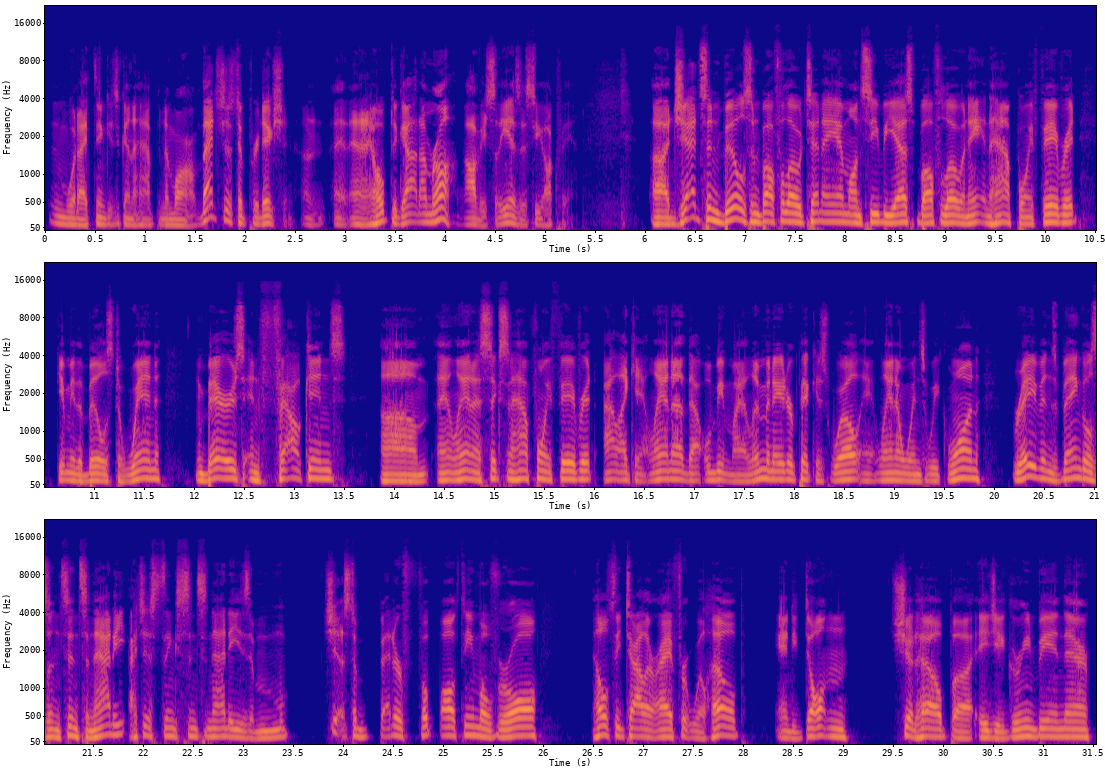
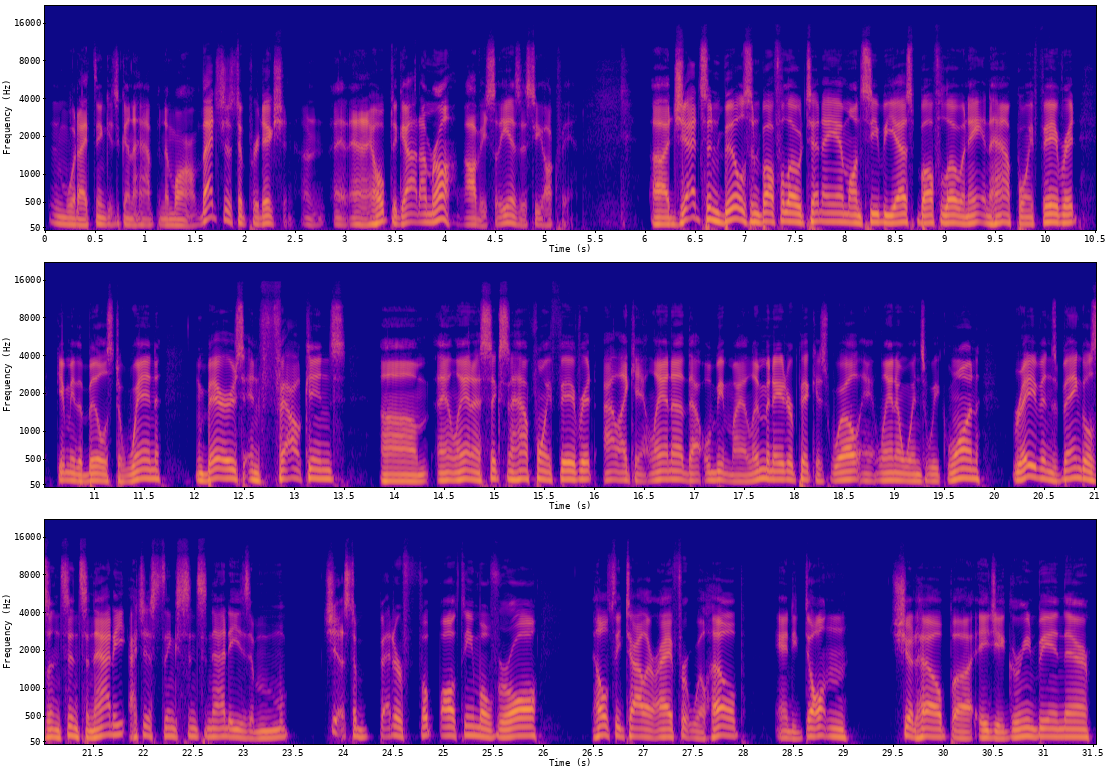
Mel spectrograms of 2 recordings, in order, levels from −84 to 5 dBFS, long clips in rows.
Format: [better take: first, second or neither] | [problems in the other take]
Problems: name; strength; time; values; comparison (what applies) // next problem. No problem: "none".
second | garbled, watery; slightly; nothing above 15.5 kHz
